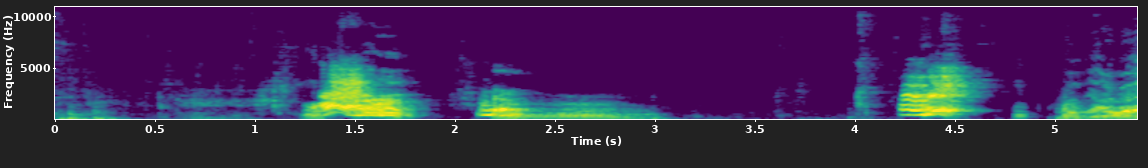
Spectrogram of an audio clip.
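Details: Red Shiba Inu male puppy born on 7 September, giving three loud, harsh yelping barks with a whiny, harmonic edge, separated by short pauses, then a final quicker double yelp near the end.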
